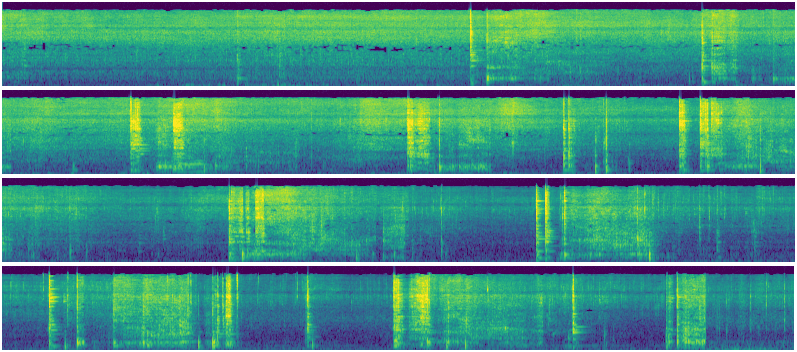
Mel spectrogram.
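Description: A metal spatula stirring and scraping a large aluminium pot of chicken feet frying with tomatoes and onions. After a steady sizzle in the first few seconds, the scraping clatter comes in irregular strokes every second or two over the sizzle.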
